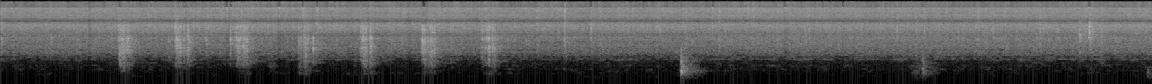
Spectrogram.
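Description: Chicken sizzling in a pan as it is stirred, a steady frying hiss punctuated by a series of regular scraping strokes, then a couple of slower, heavier scrapes.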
